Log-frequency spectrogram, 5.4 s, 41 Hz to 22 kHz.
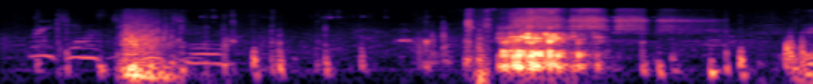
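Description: Horse whinnying and hoof clip-clops in Kingdom Come Deliverance 2, a medieval video game, close and moderately loud, with a neigh and scattered hoofbeats mixed under a man's spoken dialogue and a brief pained shout.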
